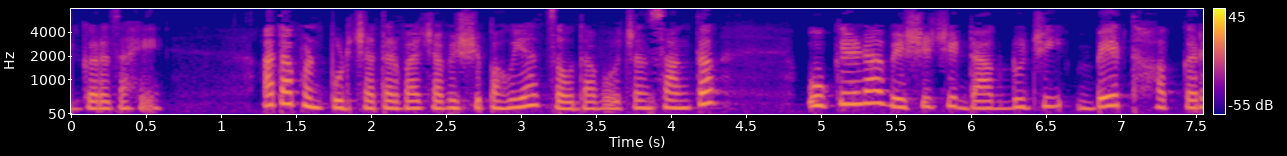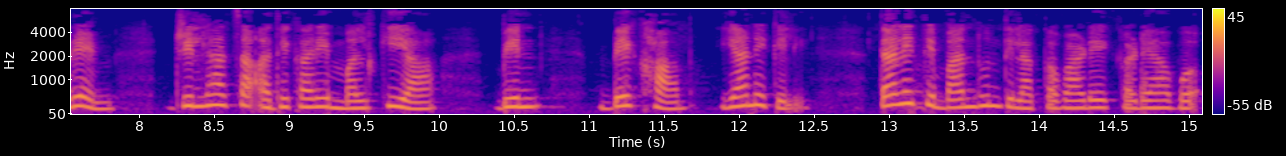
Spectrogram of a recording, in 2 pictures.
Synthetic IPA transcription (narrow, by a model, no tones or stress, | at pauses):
ɡəɾəd͡zaɦḛ | at̪apəɳpuɽ̤t͡ɕjat̪əɾʋat͡ɕjaʋeʂiːpaɦujat͡səwd̪aʋəwt͡ɕənsãŋɡt̪əː | ukeɽ̃aʋeʂit͡ɕiːɖaɡɖut͡ɕiːbet̪həkɾem | d͡ʑil̤ːat͡sa̰ʔəd̪ʱikaɾiːməlkija | bin | bekʰab | janekelḭː | t̪janet̪ibãnd̪ʱuːnt̪ilakəʋaɽekəɽjaʋə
